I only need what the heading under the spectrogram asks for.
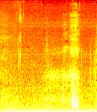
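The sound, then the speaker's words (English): Cats scuffling, with a short burst of scratching, biting and hissing noise about midway, set against a steady low electrical hum. No one speaks. “That's the cats back there hissing and scratching and biting and clawing.”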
